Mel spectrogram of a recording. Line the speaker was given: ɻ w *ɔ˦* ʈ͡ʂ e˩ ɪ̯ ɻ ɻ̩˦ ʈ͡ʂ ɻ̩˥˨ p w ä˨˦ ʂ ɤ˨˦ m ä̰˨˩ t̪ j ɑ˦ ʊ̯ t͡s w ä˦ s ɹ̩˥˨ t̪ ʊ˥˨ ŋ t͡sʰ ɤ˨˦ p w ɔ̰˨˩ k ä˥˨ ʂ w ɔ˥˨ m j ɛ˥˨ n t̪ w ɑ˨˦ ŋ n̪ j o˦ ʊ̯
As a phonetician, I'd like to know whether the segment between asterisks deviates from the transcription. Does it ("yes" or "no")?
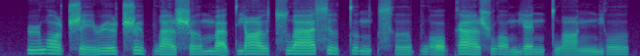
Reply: yes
